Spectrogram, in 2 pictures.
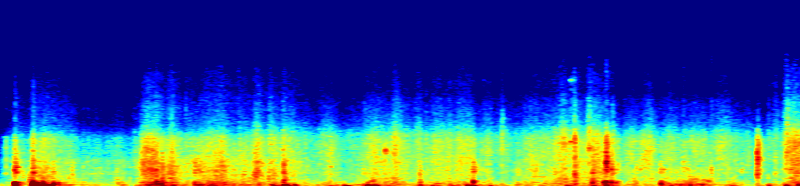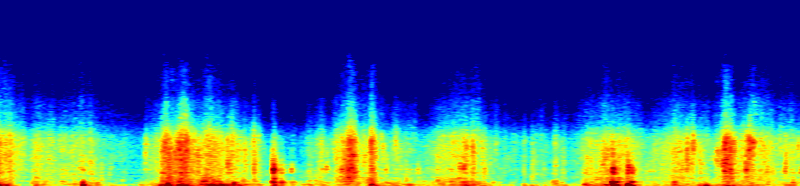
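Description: A caver's overalls and boots scraping, shuffling and knocking against rock while crawling into a narrow squeeze, in irregular scrapes with no rhythm.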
